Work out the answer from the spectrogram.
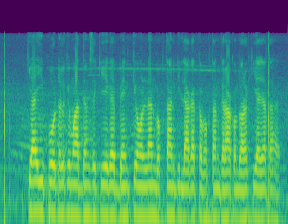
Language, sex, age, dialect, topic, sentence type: Hindi, male, 18-24, Awadhi Bundeli, banking, question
